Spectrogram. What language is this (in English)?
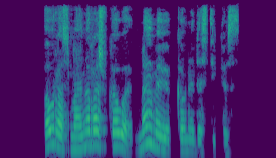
Central Kurdish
